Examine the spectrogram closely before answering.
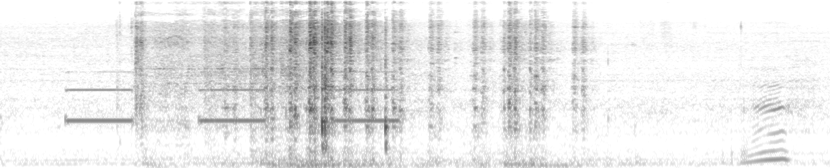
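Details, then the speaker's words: Subaru Legacy XT with bad motor, first start after refitting coil packs and plugs: catches and stumbles with an irregular lumpy beat; misfire, suspected another missing spark plug and coil pack or possibly an exhaust leak. "I don't know if that's an exhaust leak or if there's another coil pack that's missing"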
